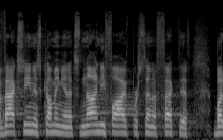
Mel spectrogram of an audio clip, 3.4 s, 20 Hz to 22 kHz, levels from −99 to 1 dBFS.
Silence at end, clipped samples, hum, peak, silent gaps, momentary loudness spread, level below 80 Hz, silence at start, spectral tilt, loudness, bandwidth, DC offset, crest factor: 0 s; under 0.1%; none; -22 dBFS; none; 7 LU; under -90 dBFS; 0 s; -4.5 dB/octave; -41 LUFS; 16 kHz; under 0.1%; 20 dB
